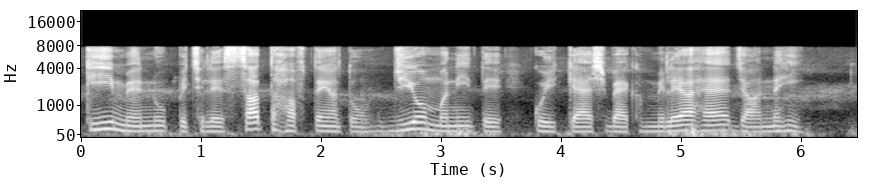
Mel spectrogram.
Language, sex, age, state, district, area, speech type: Punjabi, male, 18-30, Punjab, Hoshiarpur, urban, read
